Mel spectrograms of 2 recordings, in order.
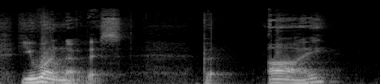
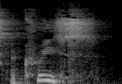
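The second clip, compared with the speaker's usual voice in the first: ordinary delivery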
